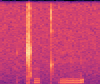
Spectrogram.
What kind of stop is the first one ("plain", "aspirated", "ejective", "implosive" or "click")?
click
